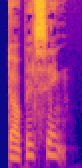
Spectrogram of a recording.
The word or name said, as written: DOBBELTSENGEN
